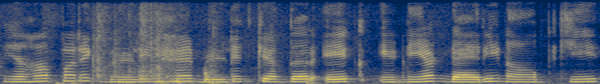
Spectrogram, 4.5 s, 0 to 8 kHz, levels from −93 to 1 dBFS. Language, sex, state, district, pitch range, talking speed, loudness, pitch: Hindi, female, Delhi, New Delhi, 230-260 Hz, 175 wpm, -17 LUFS, 245 Hz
